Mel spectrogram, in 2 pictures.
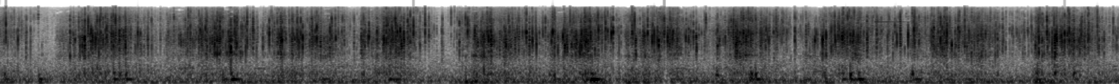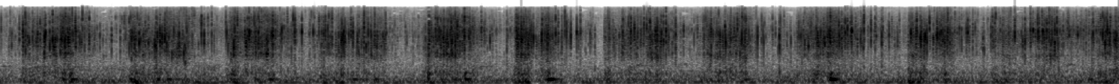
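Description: Flat hands and fingertips press and crush the bubbles of a clear plastic bubble wrap sheet. The result is a steady stream of bright, crinkling crackles and pops that swell and ease in waves with almost no low end.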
